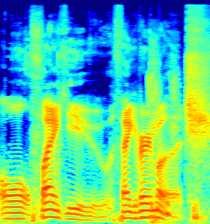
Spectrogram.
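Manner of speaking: put-on played-up American Southern accent, gracious tone. The episode's winner thanks the host after being announced; Southern accent. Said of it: "a new third Southern accent".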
